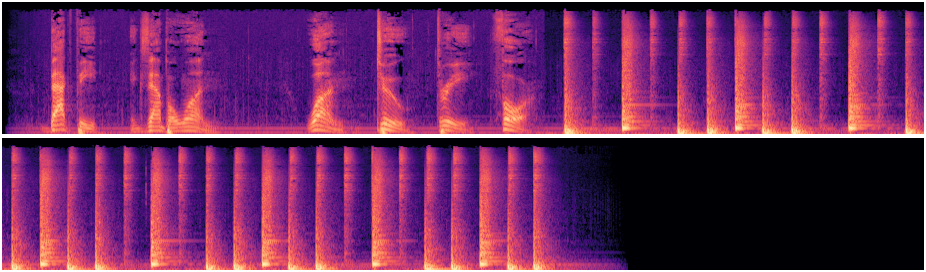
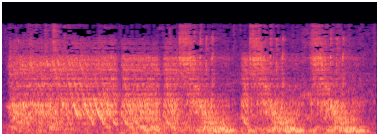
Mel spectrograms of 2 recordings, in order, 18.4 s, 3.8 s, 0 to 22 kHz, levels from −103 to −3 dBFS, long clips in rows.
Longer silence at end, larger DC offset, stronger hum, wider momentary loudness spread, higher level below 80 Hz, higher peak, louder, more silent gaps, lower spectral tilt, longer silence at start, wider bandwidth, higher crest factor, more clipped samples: first, 3.7 s vs 0 s; neither; neither; first, 13 LU vs 2 LU; first, -24 dBFS vs -36 dBFS; first, 0 dBFS vs -4 dBFS; about the same, -19 LUFS vs -19 LUFS; neither; about the same, -5 dB/octave vs -4.5 dB/octave; first, 0.45 s vs 0 s; first, 17 kHz vs 11.5 kHz; about the same, 18 dB vs 14 dB; neither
